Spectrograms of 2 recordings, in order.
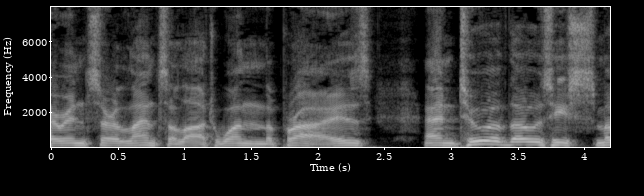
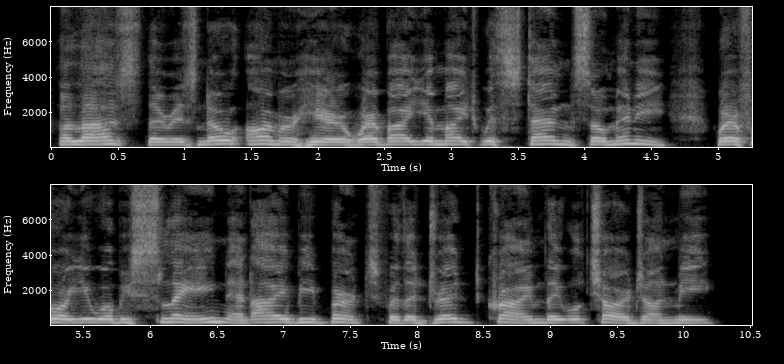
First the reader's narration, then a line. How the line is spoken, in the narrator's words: Then did the queen weep sore, and dismally she cried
